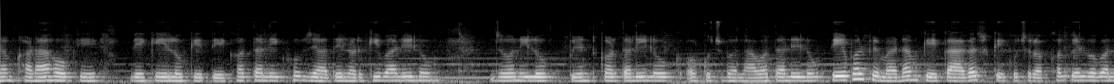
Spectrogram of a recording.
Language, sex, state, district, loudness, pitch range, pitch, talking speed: Bhojpuri, female, Uttar Pradesh, Gorakhpur, -16 LUFS, 165-180 Hz, 175 Hz, 195 wpm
